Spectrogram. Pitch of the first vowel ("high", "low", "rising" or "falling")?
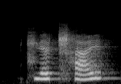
high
